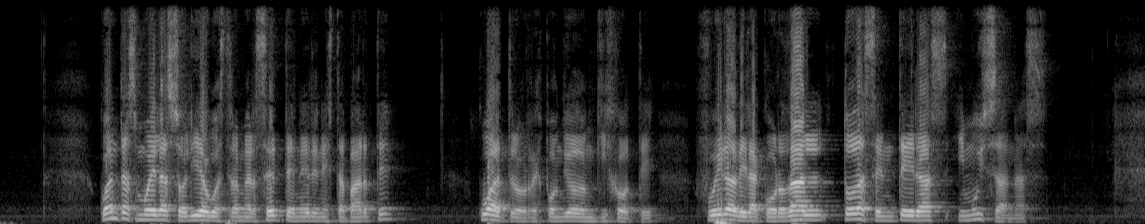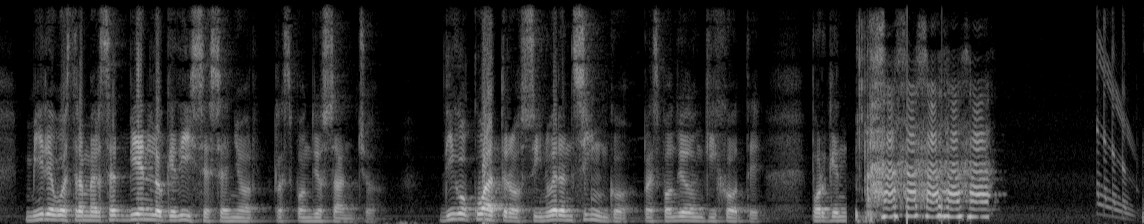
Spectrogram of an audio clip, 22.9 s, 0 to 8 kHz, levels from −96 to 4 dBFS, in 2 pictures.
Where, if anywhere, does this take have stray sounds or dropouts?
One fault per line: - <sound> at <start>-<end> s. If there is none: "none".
- laugh at 20.0-21.5 s
- chirp at 22.4-22.9 s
